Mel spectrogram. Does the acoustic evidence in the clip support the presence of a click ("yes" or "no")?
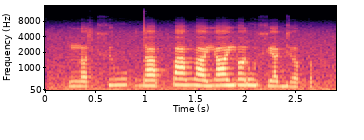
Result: no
